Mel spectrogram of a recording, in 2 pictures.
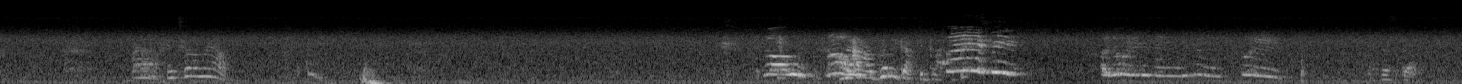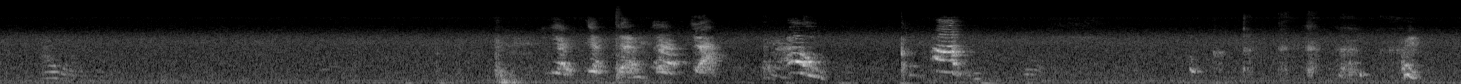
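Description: A small child squeals and babbles close by.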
